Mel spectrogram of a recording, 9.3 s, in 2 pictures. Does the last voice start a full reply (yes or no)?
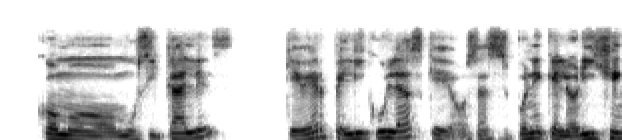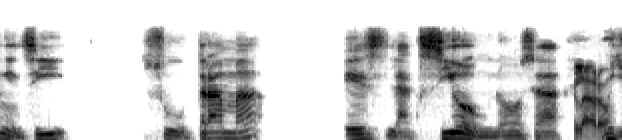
no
